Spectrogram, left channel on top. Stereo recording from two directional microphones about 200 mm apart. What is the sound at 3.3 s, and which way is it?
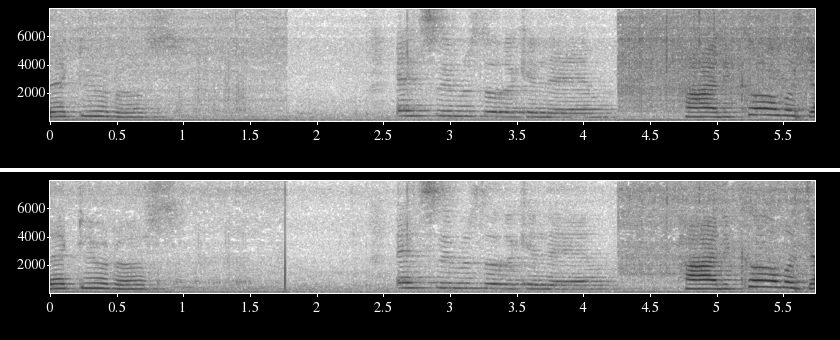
Speech, 5° left (ahead or behind).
